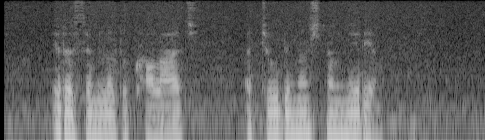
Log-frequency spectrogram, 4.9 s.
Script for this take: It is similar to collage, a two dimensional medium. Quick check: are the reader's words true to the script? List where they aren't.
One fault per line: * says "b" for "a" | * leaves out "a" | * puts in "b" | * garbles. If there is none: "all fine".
all fine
